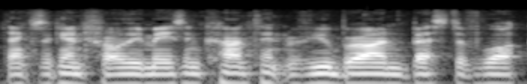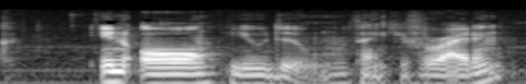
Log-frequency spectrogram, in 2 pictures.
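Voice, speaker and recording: A man hosting a listener-mail show, reading letters and commenting casually in a halting, deliberating way, often repeating his phrases. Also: lowish voice, flat delivery.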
